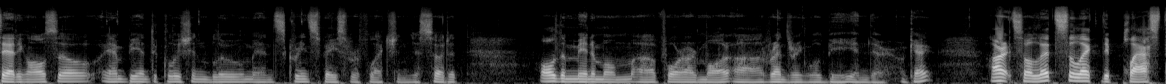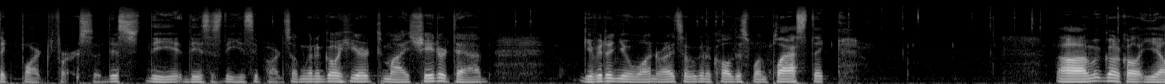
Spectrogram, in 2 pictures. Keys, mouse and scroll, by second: 1.1 click, 1.9 click, 3.0 click, 7.4-8.1 shift+middle drag, 8.9 middle click, 11.0 click, 17.0 click, 18.6 click, 18.8-23.3 drag.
